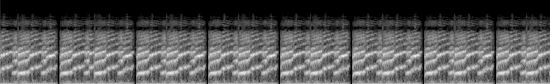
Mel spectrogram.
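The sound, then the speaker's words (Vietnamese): An alarm rings out in a room as a safe is opened. It is a loud, warbling pattern that repeats in quick cycles of under a second, each separated by a brief break, and carries on without pause. “Đúng lúc đó, tiếng chuông báo động vang lên. Và đó là thứ âm thanh to nhất mà Tracy từng nghe thấy.”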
